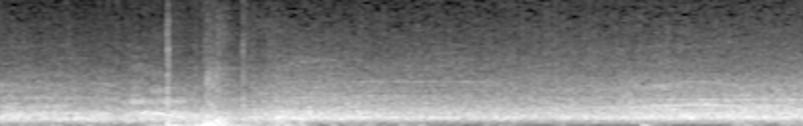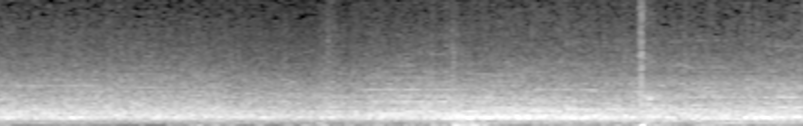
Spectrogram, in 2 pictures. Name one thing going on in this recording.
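Heavy thuds of bodies slam onto a wrestling ring mat.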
